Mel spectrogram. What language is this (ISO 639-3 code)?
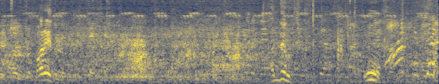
kor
